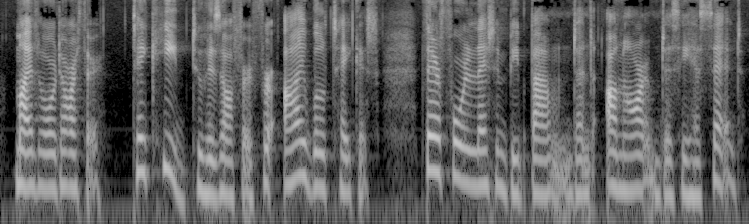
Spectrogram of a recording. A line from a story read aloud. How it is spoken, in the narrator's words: Sir Meliagrance cried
